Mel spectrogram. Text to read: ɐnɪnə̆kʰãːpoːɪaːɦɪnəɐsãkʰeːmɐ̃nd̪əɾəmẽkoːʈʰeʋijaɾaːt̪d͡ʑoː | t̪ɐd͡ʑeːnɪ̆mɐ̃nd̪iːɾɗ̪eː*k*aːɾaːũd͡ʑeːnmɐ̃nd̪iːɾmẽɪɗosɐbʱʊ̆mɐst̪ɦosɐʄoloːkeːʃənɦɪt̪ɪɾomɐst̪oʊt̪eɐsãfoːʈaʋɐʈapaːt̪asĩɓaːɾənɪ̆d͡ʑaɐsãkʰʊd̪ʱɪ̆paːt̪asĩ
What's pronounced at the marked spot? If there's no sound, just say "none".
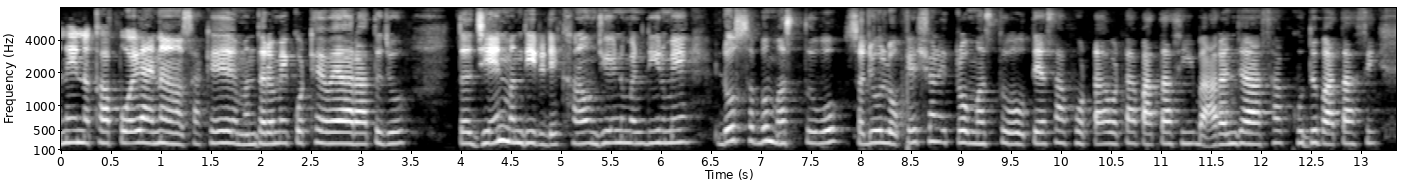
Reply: kʰ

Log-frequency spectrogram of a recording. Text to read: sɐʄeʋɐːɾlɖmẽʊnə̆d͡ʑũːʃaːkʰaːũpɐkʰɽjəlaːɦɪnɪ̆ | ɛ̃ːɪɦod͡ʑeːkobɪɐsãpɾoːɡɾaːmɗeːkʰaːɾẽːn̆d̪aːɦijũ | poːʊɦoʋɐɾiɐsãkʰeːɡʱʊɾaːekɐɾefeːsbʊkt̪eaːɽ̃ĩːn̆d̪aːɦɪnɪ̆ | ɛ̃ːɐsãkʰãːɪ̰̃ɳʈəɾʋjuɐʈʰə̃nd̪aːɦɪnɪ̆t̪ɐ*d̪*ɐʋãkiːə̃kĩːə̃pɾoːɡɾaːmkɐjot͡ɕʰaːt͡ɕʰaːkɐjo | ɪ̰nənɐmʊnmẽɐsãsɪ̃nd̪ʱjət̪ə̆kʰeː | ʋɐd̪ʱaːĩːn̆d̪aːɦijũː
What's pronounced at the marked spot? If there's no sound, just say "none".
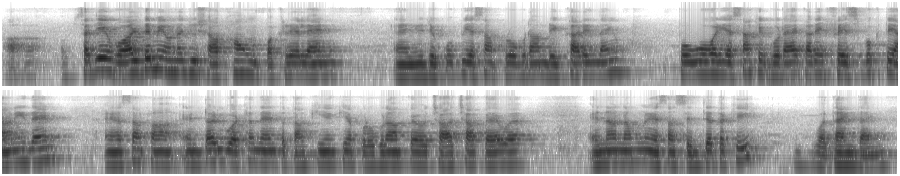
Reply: t̪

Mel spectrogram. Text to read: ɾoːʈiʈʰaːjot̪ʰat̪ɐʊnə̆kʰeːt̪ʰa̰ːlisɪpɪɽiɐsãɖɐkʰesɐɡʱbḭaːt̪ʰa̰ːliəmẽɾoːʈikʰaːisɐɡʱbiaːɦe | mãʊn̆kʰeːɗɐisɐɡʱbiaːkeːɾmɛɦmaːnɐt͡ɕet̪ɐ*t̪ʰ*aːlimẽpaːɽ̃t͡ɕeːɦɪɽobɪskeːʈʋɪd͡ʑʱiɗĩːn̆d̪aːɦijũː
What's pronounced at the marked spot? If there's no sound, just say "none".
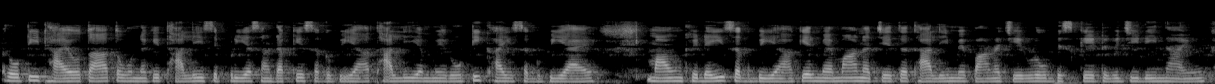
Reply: t̪ʰ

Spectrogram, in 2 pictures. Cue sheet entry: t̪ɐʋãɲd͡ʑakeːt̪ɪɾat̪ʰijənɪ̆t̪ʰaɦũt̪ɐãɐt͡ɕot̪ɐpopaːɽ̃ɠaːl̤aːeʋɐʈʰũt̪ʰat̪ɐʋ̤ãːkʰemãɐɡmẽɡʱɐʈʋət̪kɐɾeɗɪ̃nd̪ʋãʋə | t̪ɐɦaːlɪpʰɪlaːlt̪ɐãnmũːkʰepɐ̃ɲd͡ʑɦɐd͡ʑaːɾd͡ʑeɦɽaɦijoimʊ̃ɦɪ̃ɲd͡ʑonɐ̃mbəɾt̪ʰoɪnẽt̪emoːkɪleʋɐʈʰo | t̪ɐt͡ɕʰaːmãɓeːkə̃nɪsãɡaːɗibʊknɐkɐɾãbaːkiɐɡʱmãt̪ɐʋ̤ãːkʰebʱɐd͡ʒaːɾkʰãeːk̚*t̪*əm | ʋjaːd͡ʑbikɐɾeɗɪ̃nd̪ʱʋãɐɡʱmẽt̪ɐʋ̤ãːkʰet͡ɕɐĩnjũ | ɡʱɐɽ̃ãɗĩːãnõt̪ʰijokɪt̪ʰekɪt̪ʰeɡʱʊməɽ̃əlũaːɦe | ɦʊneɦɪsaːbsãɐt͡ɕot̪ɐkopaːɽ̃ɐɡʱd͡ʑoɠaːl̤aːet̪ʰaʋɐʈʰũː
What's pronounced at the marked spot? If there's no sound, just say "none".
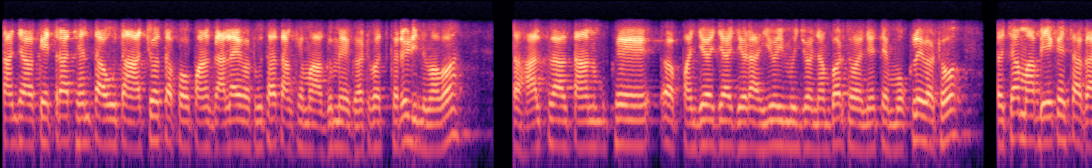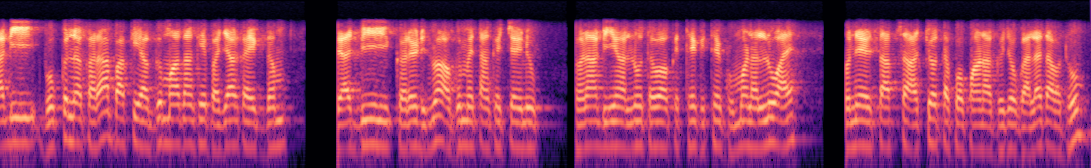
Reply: d̪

